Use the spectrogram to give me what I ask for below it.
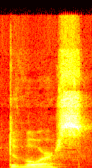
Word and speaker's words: divorce: It's actually similar to the word force, we just add voicing. So rather than force, vorse. Once I have vorse, I'll just add a light touch for that first syllable. Vorse, divorce, divorce. That's going to really help you get the rhythm and the vowel sounds correct in both syllables of the word divorce.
